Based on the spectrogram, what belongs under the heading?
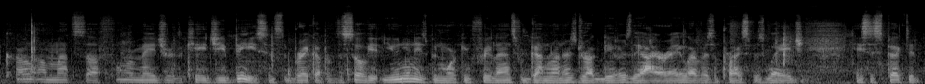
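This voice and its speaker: A man's voice: deep voice, fairly even intonation, a little fast, heavy background noise, lightly acted. A man playing a courteous, formal Mountie. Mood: calm. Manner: formal and unfailingly polite. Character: courteous, earnest male Canadian Mountie. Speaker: polite Mountie in a TV drama. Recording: TV drama audio with music underneath.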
